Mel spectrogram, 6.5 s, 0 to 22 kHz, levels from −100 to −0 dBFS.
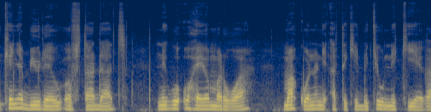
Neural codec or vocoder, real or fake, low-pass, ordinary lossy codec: none; real; 19.8 kHz; none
